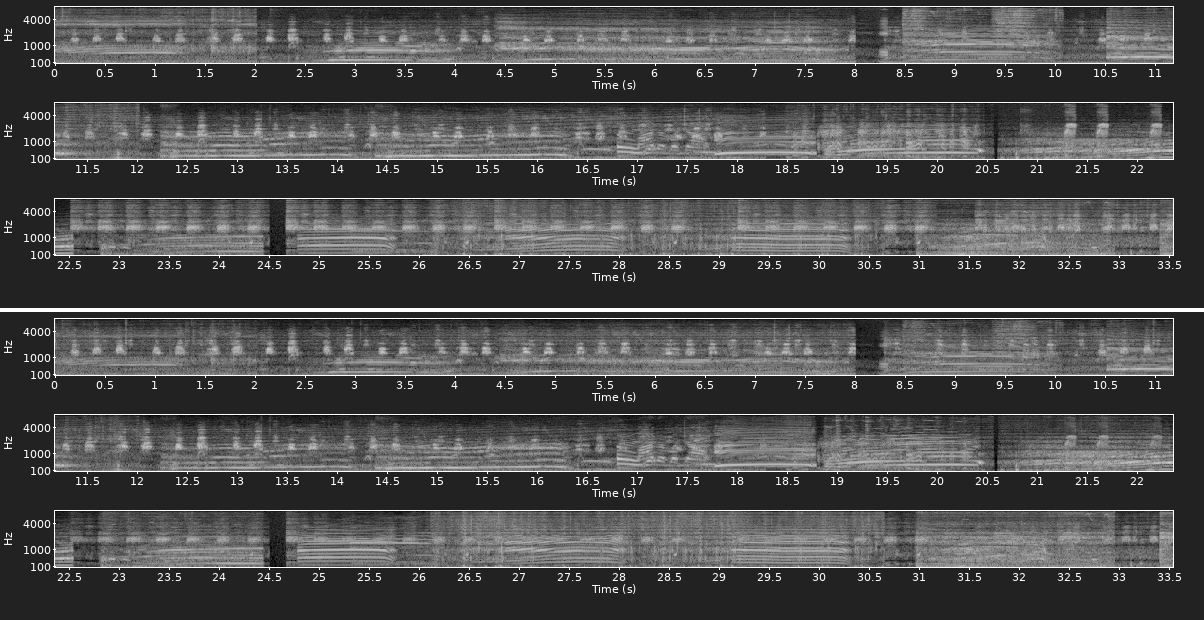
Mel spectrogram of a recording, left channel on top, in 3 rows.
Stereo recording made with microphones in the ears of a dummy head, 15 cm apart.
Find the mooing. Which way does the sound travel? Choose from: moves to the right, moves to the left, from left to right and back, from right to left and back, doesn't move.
moves to the right.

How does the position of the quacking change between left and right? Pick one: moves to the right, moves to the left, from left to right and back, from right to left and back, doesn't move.
moves to the left.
